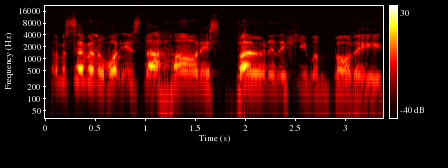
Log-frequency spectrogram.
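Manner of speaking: loud, emphatic quiz question read-out; quizmaster announcing. Acted. Quiz host calling out the question, loud and emphatic. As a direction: boom it out to the room.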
